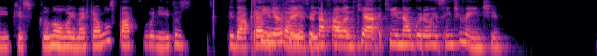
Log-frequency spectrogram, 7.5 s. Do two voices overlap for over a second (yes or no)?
yes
